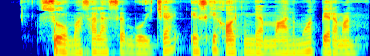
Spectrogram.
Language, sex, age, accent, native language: Uzbek, male, 12-17, Toshkent shahri, Uzbek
